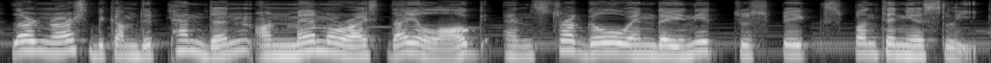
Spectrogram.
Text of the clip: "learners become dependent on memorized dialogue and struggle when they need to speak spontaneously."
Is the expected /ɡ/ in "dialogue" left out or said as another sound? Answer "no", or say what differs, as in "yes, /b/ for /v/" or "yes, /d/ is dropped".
no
